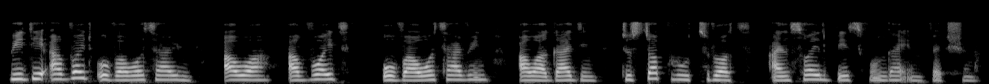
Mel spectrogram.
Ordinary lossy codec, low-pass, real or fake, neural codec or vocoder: none; 7.2 kHz; real; none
